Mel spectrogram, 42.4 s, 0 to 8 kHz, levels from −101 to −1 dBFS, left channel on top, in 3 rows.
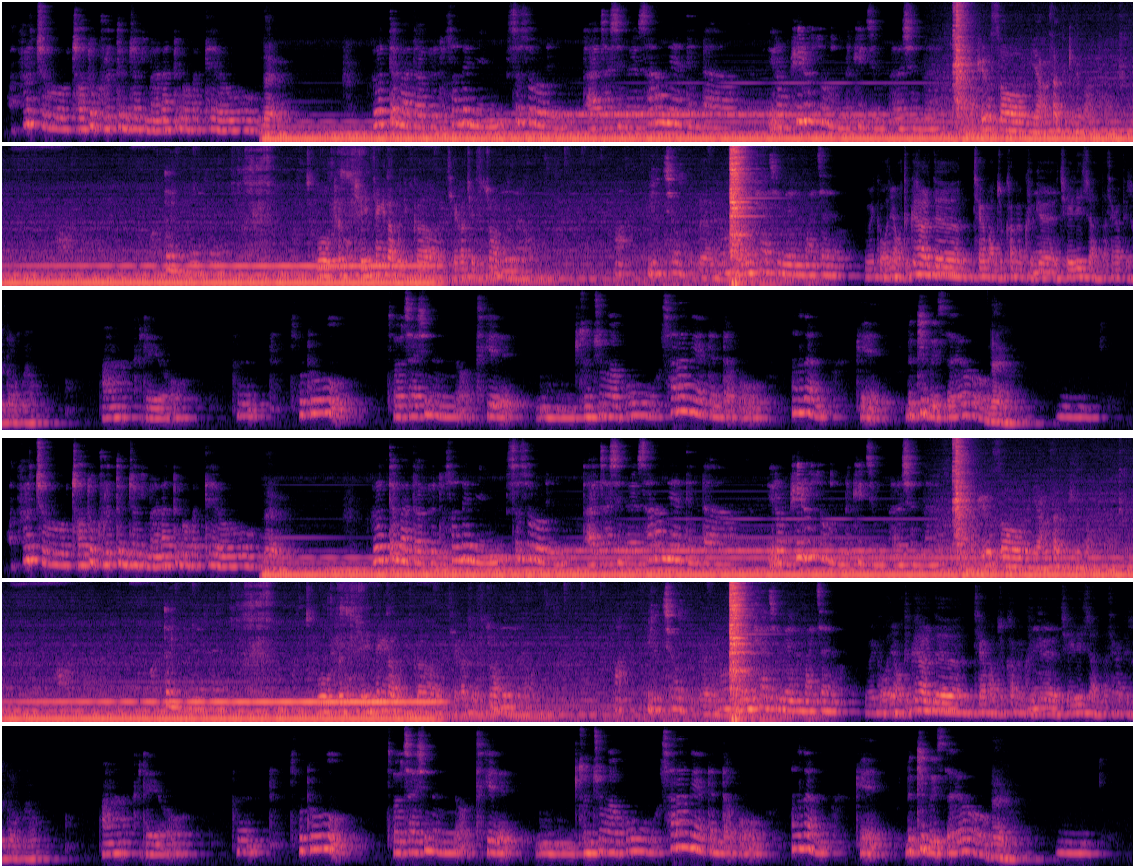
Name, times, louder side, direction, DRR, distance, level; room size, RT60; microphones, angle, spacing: voice 1, 0.2-3.2 4.6-9.1 9.6-11.8 14.8-15.3 16.0-17.0 17.6-17.7 20.2-20.7 21.8-21.9 22.2-22.7 23.1-24.6 25.6-26.0 27.0-27.3 29.5-30.5 31.2-31.4 32.1-32.6 33.2-34.6 34.9-37.7 38.1-38.6 39.0-39.2 39.6-40.6 41.4-41.9, right 2 dB, 55° right, -3 dB, 0.5 m, -42 dB
voice 2, 3.2-3.7 12.1-14.0 17.4-17.5 18.0-20.9 22.8-23.2 24.9-28.8 40.6-41.1, equal, 75° left, 4 dB, 0.5 m, -41 dB
sound 1, 3.2-19.6, equal, 85° right, 1.0 m, -36 dB
sound 2, 11.5-24.5, right 1 dB, 35° right, 0.9 m, -39 dB
2.2 x 2.1 x 3.1 m, 0.62 s
head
